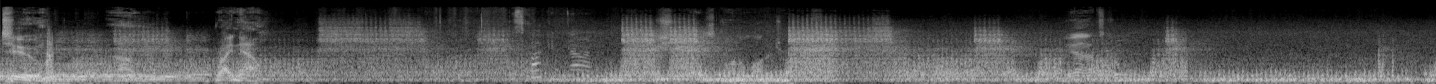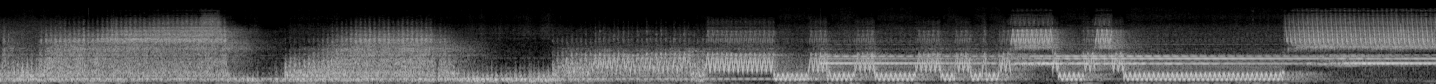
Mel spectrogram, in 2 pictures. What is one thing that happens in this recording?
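A synthesizer plays shifting electronic tones.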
